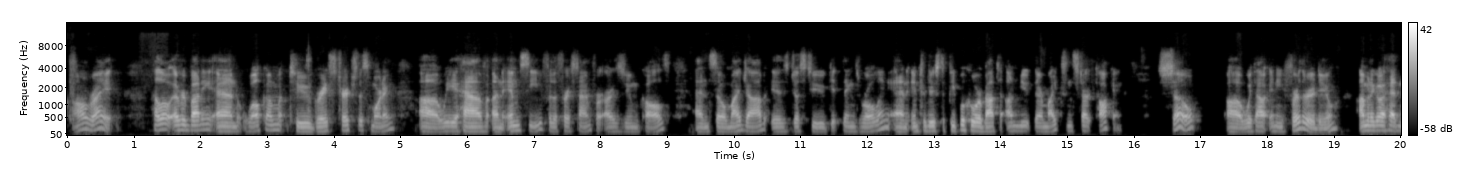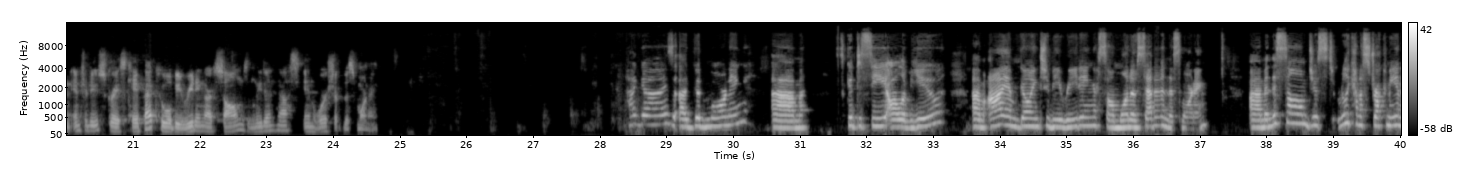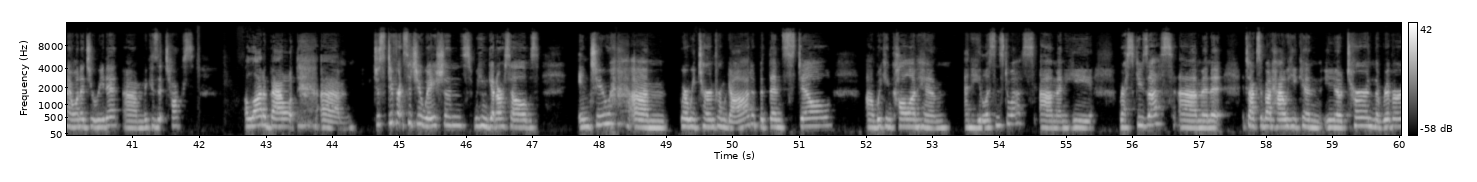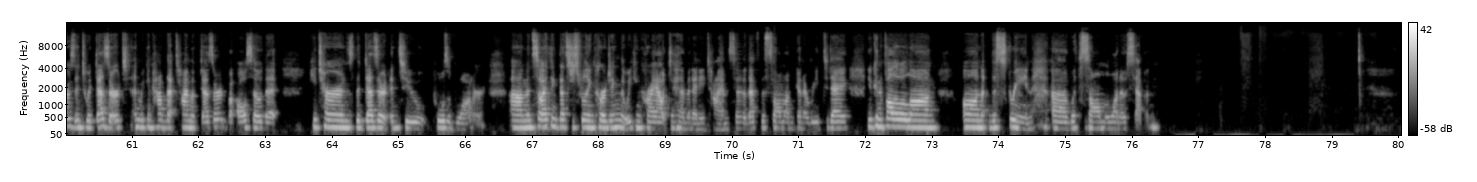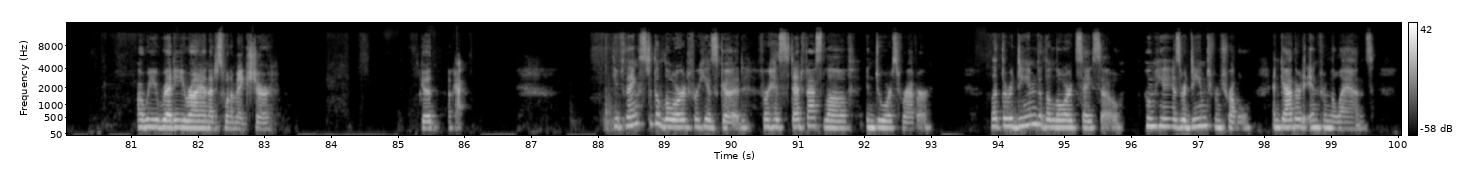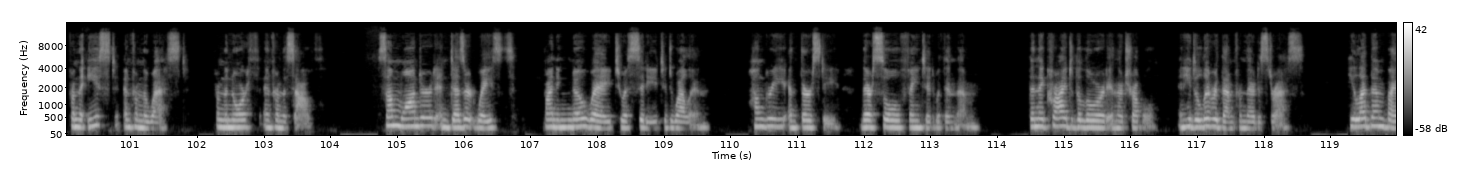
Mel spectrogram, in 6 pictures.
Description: Apr 25, 2020 War Against Worldliness (04.19.2020) MP3 PDF SUBSCRIBE on iTunes(Podcast) Notes Discussion Sermons in this Series Your desires reveal what you truly treasure in your heart. If there is anything in your heart other than Jesus Christ, you face the idolatry of worldliness.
